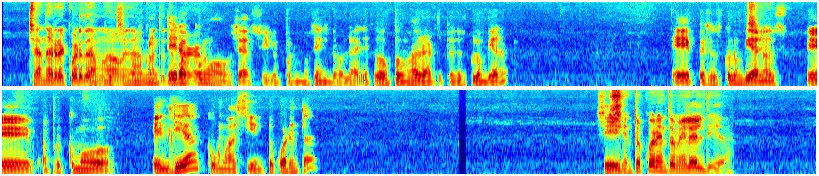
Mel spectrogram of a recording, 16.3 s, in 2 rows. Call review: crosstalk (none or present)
present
